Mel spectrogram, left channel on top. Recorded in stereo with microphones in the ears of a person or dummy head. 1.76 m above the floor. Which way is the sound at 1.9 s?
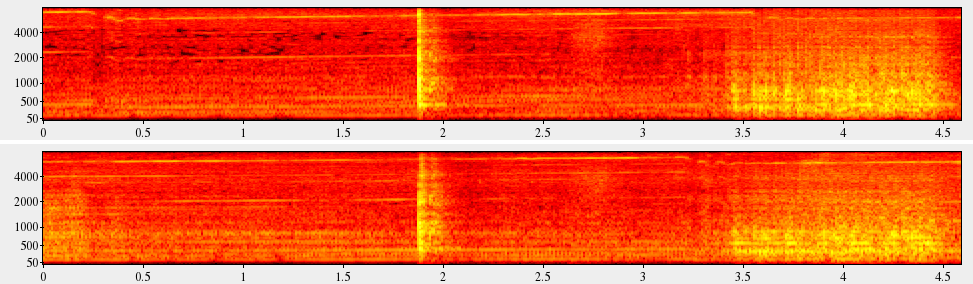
75° left (ahead or behind).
